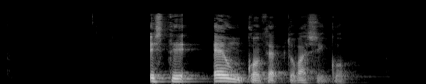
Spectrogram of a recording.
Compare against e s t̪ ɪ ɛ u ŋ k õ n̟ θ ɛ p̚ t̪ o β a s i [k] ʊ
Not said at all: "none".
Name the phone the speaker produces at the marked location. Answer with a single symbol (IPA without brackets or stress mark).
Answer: k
